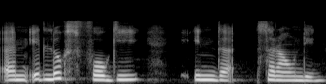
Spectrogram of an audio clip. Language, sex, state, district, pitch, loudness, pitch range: English, female, Arunachal Pradesh, Longding, 210 Hz, -14 LUFS, 195-225 Hz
